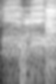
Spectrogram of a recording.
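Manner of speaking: breathy, near-whispered comfort; calm her down gently; hushing the crying lady; soothing hush. Acted. Minister soothes weeping wife.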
